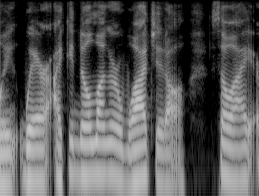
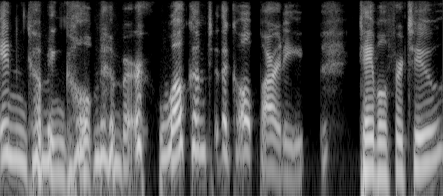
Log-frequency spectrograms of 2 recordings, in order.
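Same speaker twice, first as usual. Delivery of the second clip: mock host announcer voice, loud and high; 6 semitones higher, 5 dB louder than usual. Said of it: "So she said that every time".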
